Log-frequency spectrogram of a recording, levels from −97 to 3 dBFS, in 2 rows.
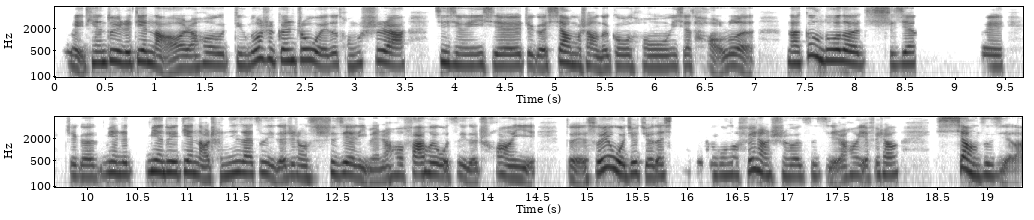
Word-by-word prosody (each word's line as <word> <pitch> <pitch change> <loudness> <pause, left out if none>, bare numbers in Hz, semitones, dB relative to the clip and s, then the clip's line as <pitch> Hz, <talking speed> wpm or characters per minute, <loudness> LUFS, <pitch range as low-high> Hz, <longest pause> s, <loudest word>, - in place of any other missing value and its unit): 每 - - 0
天 235 0 0
对 255 -2 +4
着 225 0 +5
电 250 0 +4
脑， 180 - +1
然 180 +1 -1
后 210 0 -2
顶 205 -2 -6
多 280 +5 +4
是 290 -2 +1
跟 270 +1 +4
周 280 0 +2
围 195 -5 +3
的 210 - -1
同 205 +1 -7
事 260 +2 -1
啊， 200 -3 +4 0.3
进 240 -3 +1
行 200 -2 -3
一 200 +1 -3
些 195 +1 0
这 200 -1 -3
个 180 -1 0
项 235 0 +3
目 200 - -1
上 195 -2 -3
的 175 +2 -2
沟 190 0 -3
通、 180 0 -5
一 - - -5
些 195 +1 -6
讨 - - -8
论。 195 +2 -1 0.3
那 230 0 +2
更 345 0 +4
多 270 0 +5
的 230 -5 +6
时 215 -2 -5
间 220 +1 0 0.6
对， 190 -1 -3 0.3
这 195 - -4
个 185 -1 -2
面 230 0 -1
着 215 0 0
面 250 -1 +4
对 235 -1 +4
电 230 -1 +1
脑 170 -4 0
沉 195 +4 -6
浸 230 +3 +1
在 220 -1 +1
自 225 +1 -4
己 185 - -2
的 160 +1 -1
这 200 - -4
种 180 -2 -3
世 175 +6 -4
界 215 -2 +3
里 175 - -2
面， 140 +1 -6
然 180 +5 -5
后 200 -1 -4
发 210 +1 +4
挥 220 -2 +2
我 - - +1
自 205 - -10
己 - - -1
的 140 - -2
创 195 -5 -3
意， 165 - -3 0.3
对。 - - -3
所 240 - +3
以 325 - +4
我 235 -9 +7
就 220 +3 +2
觉 190 -4 -2
得 - - 0
现 200 - -3
在 240 - -38
这 220 - -12
份 200 - -7
工 200 0 -5
作 205 - -5
非 265 +7 +1
常 250 -7 +2
适 195 - -6
合 190 0 -3
自 195 +1 -10
己， 205 - -10
然 175 - -4
后 205 +1 -6
也 200 - -4
非 200 - -9
常 205 +1 -1 0.4
像 255 -11 +4
自 200 0 -1
己 210 - -7
了， - - -7
205 Hz, 305 characters per minute, -24 LUFS, 190-230 Hz, 0.6 s, 我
